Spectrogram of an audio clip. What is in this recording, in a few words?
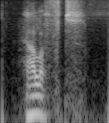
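"helft", Dutch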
